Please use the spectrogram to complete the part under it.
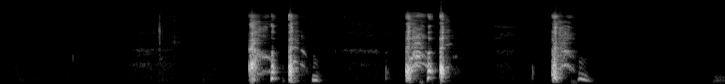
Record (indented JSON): {
  "three_cough_length": "7.3 s",
  "three_cough_amplitude": 32767,
  "three_cough_signal_mean_std_ratio": 0.24,
  "survey_phase": "beta (2021-08-13 to 2022-03-07)",
  "age": "45-64",
  "gender": "Female",
  "wearing_mask": "No",
  "symptom_none": true,
  "smoker_status": "Never smoked",
  "respiratory_condition_asthma": false,
  "respiratory_condition_other": false,
  "recruitment_source": "REACT",
  "submission_delay": "2 days",
  "covid_test_result": "Negative",
  "covid_test_method": "RT-qPCR",
  "influenza_a_test_result": "Negative",
  "influenza_b_test_result": "Negative"
}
